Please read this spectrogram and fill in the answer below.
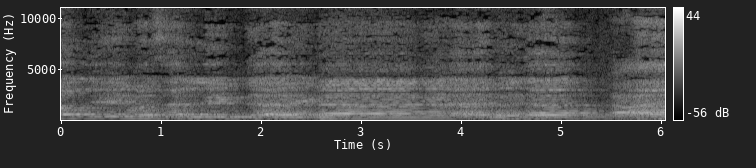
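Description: A man's voice chanting Arabic Sufi madih, praise poetry for the Prophet, into a microphone, without drums. He holds long notes that glide slowly from pitch to pitch, with a change of note about two seconds in and again near the end.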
